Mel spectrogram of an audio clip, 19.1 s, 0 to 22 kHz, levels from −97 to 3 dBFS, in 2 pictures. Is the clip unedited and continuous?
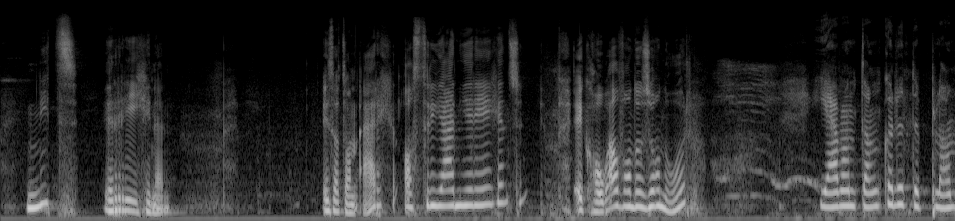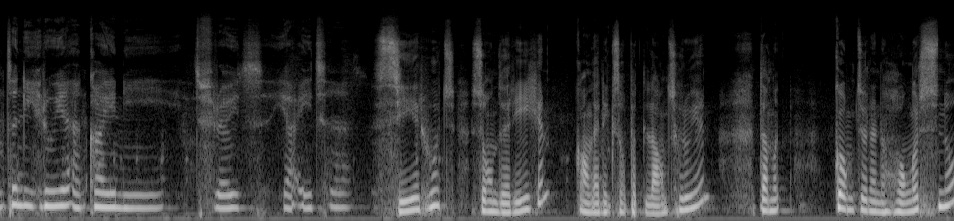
yes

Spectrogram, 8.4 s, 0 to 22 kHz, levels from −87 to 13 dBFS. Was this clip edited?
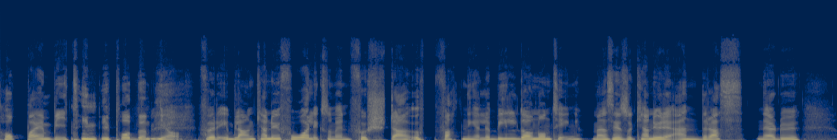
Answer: yes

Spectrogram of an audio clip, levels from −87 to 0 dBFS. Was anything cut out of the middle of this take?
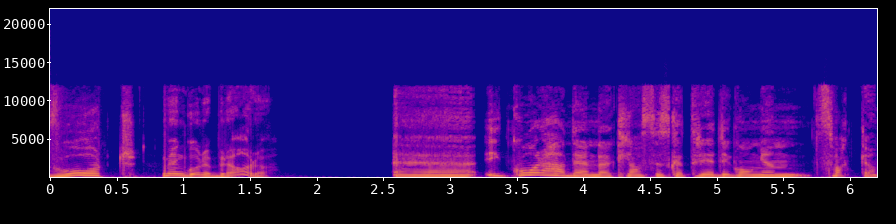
no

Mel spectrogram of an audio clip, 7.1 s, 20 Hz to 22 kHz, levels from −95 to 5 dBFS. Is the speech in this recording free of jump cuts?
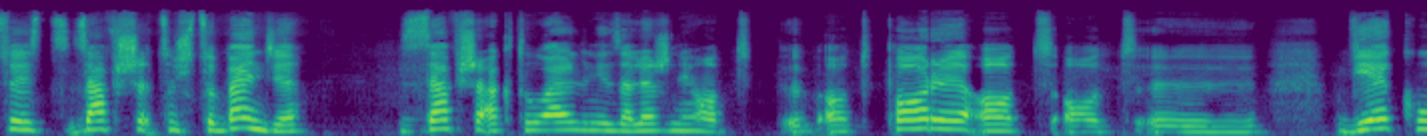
yes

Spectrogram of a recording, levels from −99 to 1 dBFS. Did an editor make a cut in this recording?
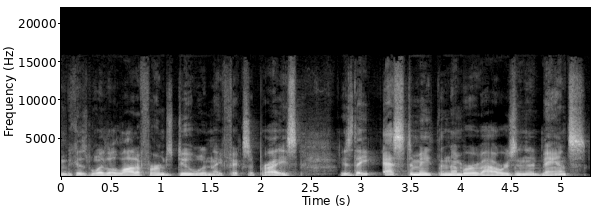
no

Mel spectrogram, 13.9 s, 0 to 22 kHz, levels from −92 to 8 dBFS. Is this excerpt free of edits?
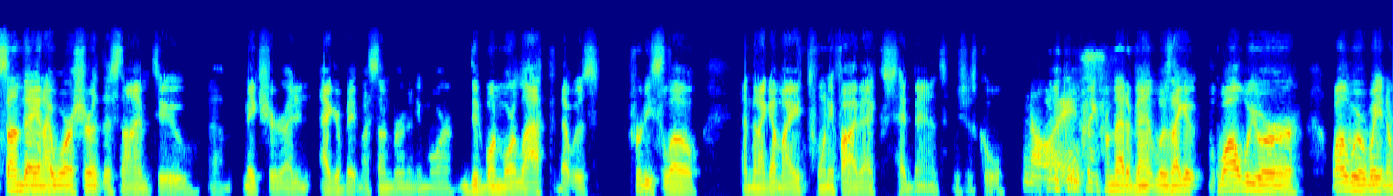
no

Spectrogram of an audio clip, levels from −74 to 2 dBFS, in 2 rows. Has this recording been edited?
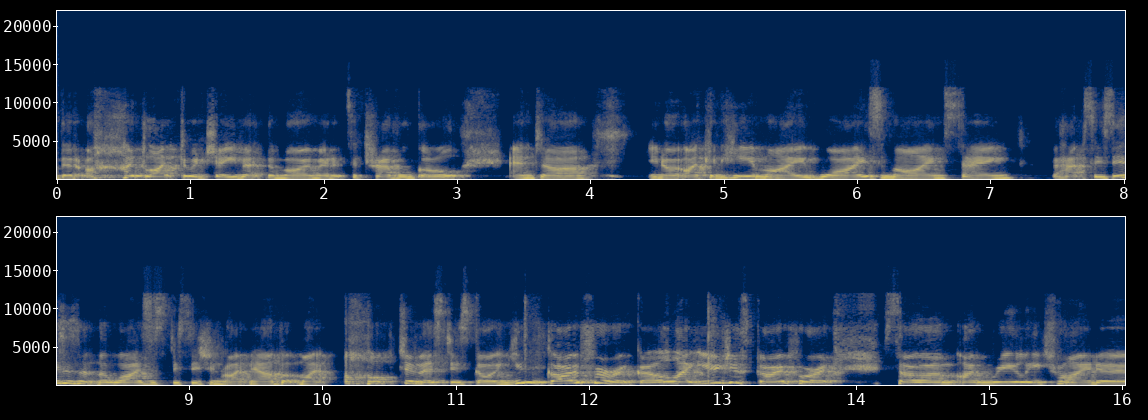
no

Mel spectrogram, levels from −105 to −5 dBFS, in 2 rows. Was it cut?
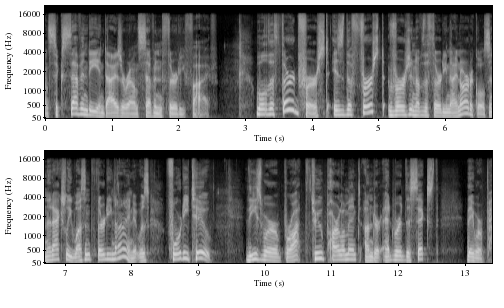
no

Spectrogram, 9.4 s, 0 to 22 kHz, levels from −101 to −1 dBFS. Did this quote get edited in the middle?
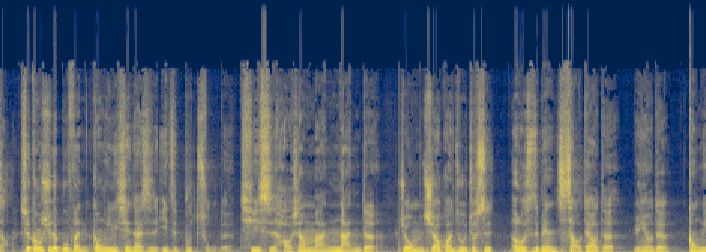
yes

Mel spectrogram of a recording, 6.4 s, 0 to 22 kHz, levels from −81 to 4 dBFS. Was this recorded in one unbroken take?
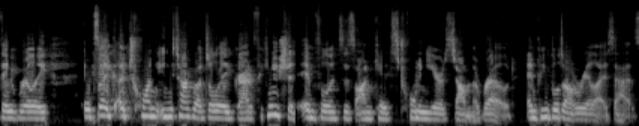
no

